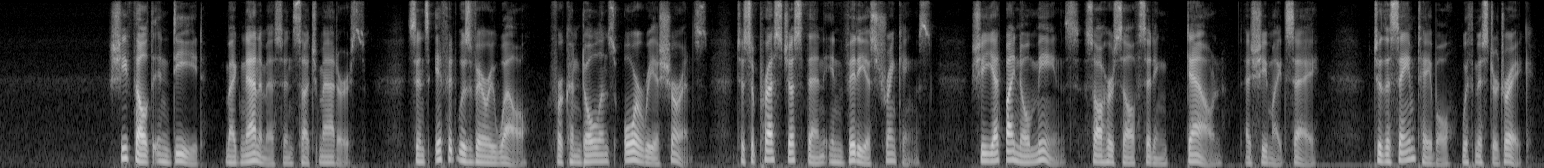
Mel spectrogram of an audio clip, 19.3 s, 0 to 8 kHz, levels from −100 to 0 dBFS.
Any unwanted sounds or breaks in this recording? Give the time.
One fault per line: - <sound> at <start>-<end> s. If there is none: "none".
none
